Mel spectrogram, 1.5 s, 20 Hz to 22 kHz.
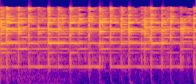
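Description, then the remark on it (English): A bright metallic bell, cowbell-like, rung to celebrate a listener finishing the Detroit International Half marathon in 2:04, rings rapidly and repeatedly in an energetic shaking rhythm, its clanging tones sharp and sustained with no one speaking. “Natsuku says, ring the bell.”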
